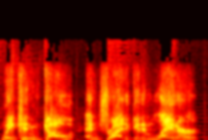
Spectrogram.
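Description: A player in a tabletop roleplaying game, shouting urgent orders in character. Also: male voice, extremely high pitch, a little slow, soft background music.

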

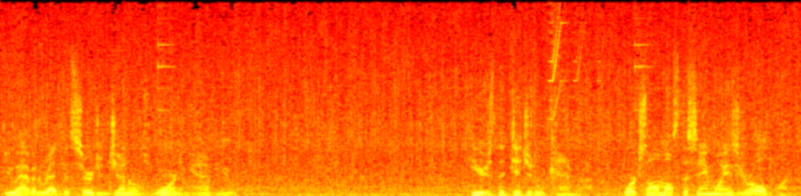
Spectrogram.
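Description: A man's voice: medium pitch, moderate pace, pauses often, noisy background, close to an everyday voice. A man voicing a confident, talkative hacker who supports a field agent in a video game, conversational and wry. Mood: teasing, then explaining. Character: confident, chatty male hacker support partner.

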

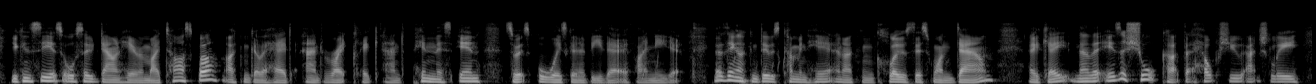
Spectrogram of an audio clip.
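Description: Gravelly man giving a casual software tutorial. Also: lowish voice, dry recording, lo-fi sound. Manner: conversational, step-by-step explaining with tags like "right?". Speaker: tutorial host. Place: bright high-rise office room, indoors. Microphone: close desk microphone.

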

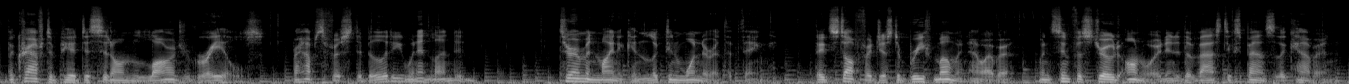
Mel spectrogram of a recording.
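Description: A man narrates a fantasy adventure from a script. His voice is deep and moves expressively up and down, over clearly audible music. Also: big pitch swings, moderate pace.

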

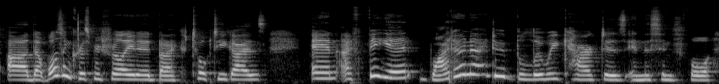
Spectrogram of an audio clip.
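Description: A young Australian woman chatting casually over a life-simulation game, rambling with lots of "like" and small laughs. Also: a little high. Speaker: Sims content creator. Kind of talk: casual chat over gameplay. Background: rain heard outside.

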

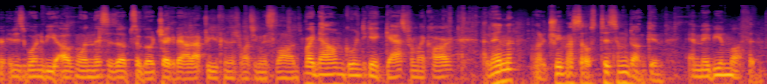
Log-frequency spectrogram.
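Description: A man's voice: deep voice, darkish tone, a little hiss or hum. A young man chatting casually to a handheld camera for his vlog, rambling with lots of fillers, first in his bedroom and then in his car. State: groggy and hoarse after waking. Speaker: vlogger. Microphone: handheld camera at arm's length.

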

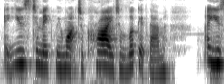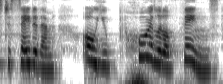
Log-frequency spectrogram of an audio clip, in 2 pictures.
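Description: Woman as a bright, chattering, dreamy young girl. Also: high voice, lively intonation, moderate pace. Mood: eager, happy. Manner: chatty, effusive, earnest. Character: talkative, dreamy, dramatic eleven-year-old orphan girl. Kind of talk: dramatic audiobook reading.

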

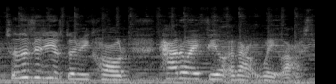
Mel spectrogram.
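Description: A woman's voice: on the high side, lively intonation, fast talker, music in the background. A woman in her late teens with congested sinuses, chatting casually and hesitantly to camera as a vlogger, easily distracted. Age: late teens, almost 18. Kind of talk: casual rambling chat to camera. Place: small bedroom, indoors.

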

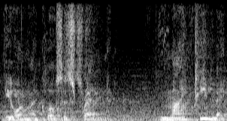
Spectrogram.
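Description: A man's voice: mid-range voice, big pitch swings. A man voicing a small, logical robot sidekick in a video game, speaking formally and precisely. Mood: sincere. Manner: formal, precise, measured wording. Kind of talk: video game cutscene acting. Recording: loud music behind.

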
